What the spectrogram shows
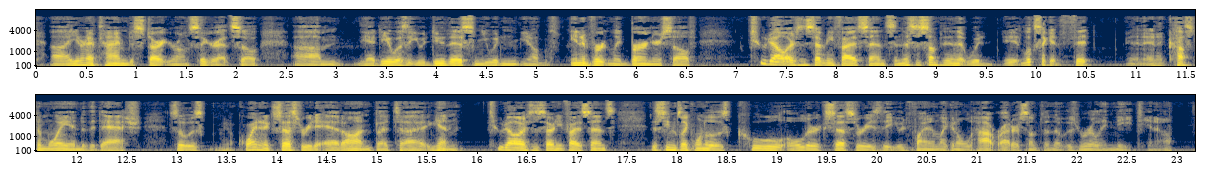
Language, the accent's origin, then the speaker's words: English; Atlanta, Georgia, United States; my hometown here recently, mm-hmm. around Atlanta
